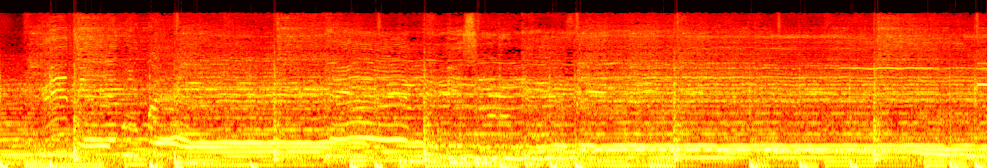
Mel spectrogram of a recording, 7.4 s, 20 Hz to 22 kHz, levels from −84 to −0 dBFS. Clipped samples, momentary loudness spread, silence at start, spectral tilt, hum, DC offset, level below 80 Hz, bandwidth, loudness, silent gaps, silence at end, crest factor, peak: 0.2%; 1 LU; 0 s; -5 dB/octave; none; under 0.1%; -20 dBFS; 16.5 kHz; -9 LUFS; none; 0 s; 8 dB; 0 dBFS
